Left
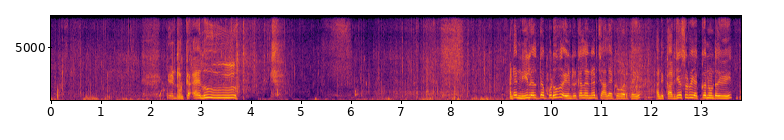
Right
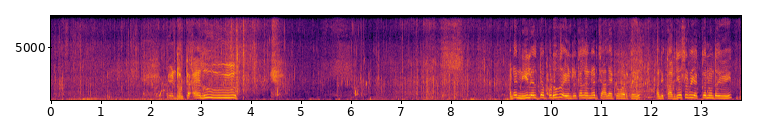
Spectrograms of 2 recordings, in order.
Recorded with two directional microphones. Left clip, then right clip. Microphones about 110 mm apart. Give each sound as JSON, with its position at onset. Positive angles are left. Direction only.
{"t": 1.9, "sound": "rowboat", "side_deg": 45}
{"t": 2.5, "sound": "speech", "side_deg": 70}
{"t": 3.2, "sound": "speech", "side_deg": 40}
{"t": 6.1, "sound": "boat", "side_deg": -40}
{"t": 7.8, "sound": "a sound", "side_deg": 60}
{"t": 9.1, "sound": "speech", "side_deg": 45}
{"t": 10.0, "sound": "speech", "side_deg": 50}
{"t": 10.8, "sound": "speech", "side_deg": 50}
{"t": 12.1, "sound": "speech", "side_deg": 70}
